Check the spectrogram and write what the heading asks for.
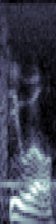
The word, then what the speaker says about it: Sewell: Rip Sewell, for some reason. What is it? Sewell, Rip Sewell.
